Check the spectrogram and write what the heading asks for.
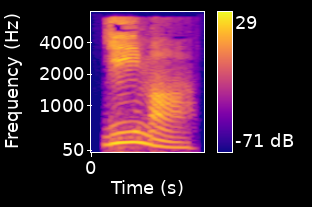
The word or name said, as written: yima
